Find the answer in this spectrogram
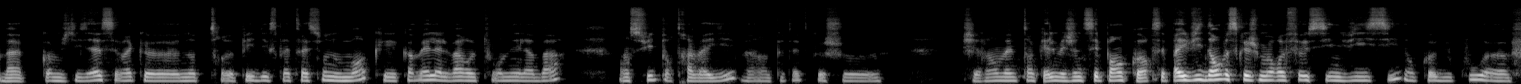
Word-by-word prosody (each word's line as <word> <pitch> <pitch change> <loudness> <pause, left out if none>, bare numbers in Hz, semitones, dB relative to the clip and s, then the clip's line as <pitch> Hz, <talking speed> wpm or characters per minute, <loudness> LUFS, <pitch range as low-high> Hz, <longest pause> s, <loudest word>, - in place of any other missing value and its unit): bah, 155 -2 -2 0.2
comme 170 0 -3
je 150 - -14
disais, 175 +4 0
c'est 205 +2 -6
vrai 175 0 -3
que 165 -3 0
notre 165 -1 -5
pays 180 +3 -4
d'expatriation 175 +1 -4
nous 175 -2 +2
manque 185 - -2
et 170 -2 -2
comme 185 +3 -5
elle, 205 +1 +3
elle 180 -2 +1
va 180 +1 0
retourner 175 0 -3
là-bas 175 +7 -4 0.6
ensuite 205 +6 -3
pour 160 - -8
travailler, 160 - -2
bah 155 -1 -10
peut-être 100 - -12
que - - -6
je 155 -1 -8 0.8
j'irai 155 +1 -7
en 170 - -3
même 175 -1 0
temps 175 -1 -4
qu'elle. 160 +3 +1
Mais 165 - +2
je 175 +2 -1
ne - - +2
sais 180 +2 +2
pas 180 +1 +1
encore. 160 -4 +2
C'est 175 -1 -3
pas 185 - +9
évident 210 +2 +9
parce 225 -1 +5
que 210 - +9
je 200 +1 0
me 195 - +4
refais 195 +1 +1
aussi 195 -1 -1
une 180 - +1
vie 175 +2 -4
ici 180 +9 -4
donc, 180 -4 -8
heu, - - +1
du 170 -1 -7
coup, 220 +4 -1
heu, 160 -3 -3
175 Hz, 215 wpm, -22 LUFS, 165-190 Hz, 0.8 s, pas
